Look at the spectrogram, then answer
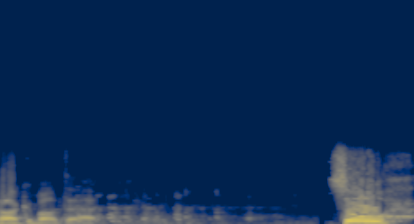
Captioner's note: audience laughing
